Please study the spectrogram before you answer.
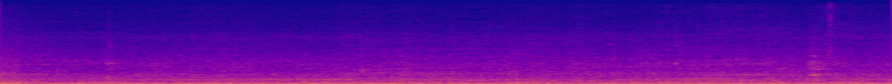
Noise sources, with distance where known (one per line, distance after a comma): engine of unclear size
